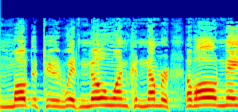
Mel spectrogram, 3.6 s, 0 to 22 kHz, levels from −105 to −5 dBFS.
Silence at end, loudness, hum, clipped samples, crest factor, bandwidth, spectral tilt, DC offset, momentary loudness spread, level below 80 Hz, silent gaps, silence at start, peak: 0 s; -16 LUFS; none; under 0.1%; 12 dB; 11 kHz; -5 dB/octave; under 0.1%; 11 LU; -66 dBFS; none; 0 s; -2 dBFS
